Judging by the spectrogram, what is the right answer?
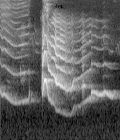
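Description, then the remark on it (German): A wolf in a video game yelps in pain as a player character kicks it: a long, high whine, a brief break, then a sharp, loud cry that slides downward into a wavering whimper, with no voices. “Ich stehe hier jetzt schon locker eine halbe Stunde und schau dir dabei zu, wie du auf die armen Wölfe eintrittst.”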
